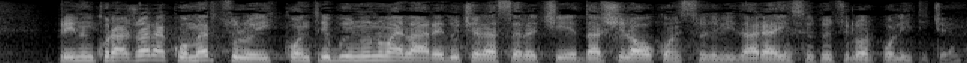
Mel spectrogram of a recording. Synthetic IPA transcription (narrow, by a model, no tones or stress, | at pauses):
pɾinɨŋkuɾaʒaɾeako̞me̞rt̪sulujko̞nt̪ɾibujnunumajlaɾe̞d̪ut͡ʃe̞ɾeasəɾət͡ʃije̞jd̪arʃilao̞ko̞nsolid̪aɾeainst̪it̪ut̪siːlo̞rpo̞lit̪it͡ʃe̞̰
